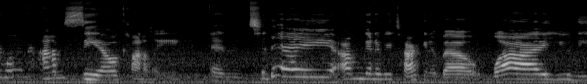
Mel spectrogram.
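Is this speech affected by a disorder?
No.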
